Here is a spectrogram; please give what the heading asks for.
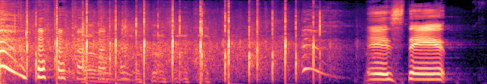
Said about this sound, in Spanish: Sí, el aplauso, gracias. Gracias.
